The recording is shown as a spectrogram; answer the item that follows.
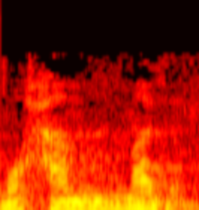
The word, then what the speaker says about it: Muhammad: So this ha here, you pronounce it strong. Muhammad.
